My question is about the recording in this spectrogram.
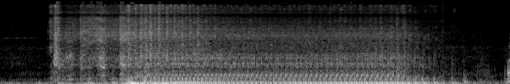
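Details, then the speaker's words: Tata Nano, about 100,000 km, long morning cranking with code P0336, after crankshaft position sensor replacement: brief crank then fires straight away into a smooth even idle; normal start. "തന്നെ start ആയിട്ടുണ്ട് ഇനി എന്തായാലും നാളെ രാവിലത്തേക്കും കൂടി check ചെയ്തിട്ട് നമുക്ക് വണ്ടി കൊടുക്കാം"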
